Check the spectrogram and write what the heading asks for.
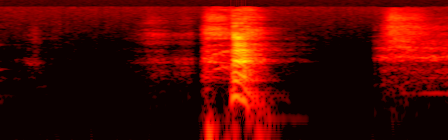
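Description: A person's single short, breathy laugh, a chuckle with a falling pitch about a second in, after a moment of quiet.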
